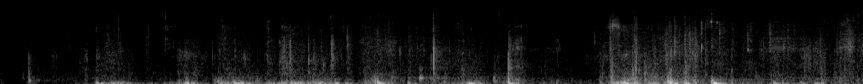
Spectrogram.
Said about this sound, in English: Did I forget anything? A donkey. Right, yes. And a donkey.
